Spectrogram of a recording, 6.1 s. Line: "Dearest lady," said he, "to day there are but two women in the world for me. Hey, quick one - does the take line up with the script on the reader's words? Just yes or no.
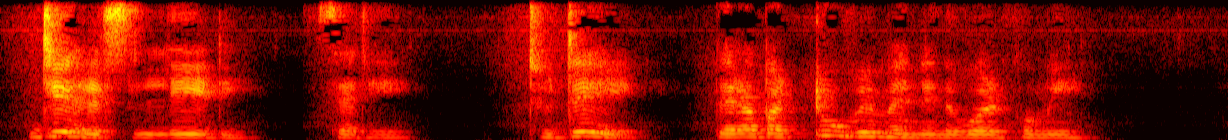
yes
